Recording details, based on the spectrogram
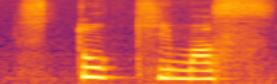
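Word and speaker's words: しときます: 한번 빨리 발음하면 어떻게 돼요? 시대오 요 부분을요. 시토키마스 이렇게 그냥 넘어가요.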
